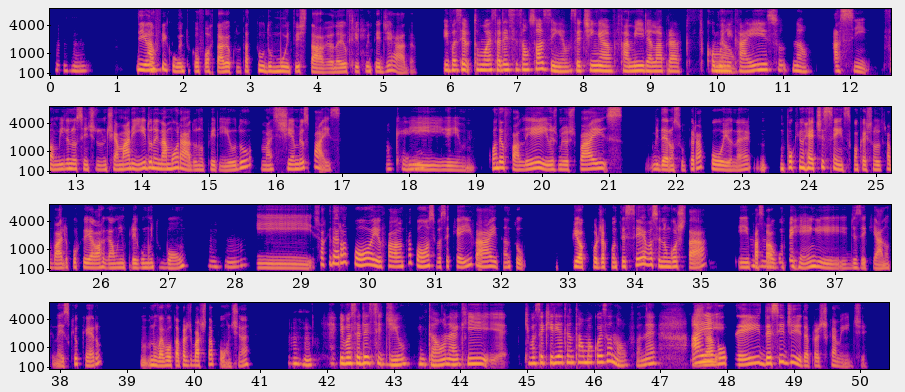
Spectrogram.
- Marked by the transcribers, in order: tapping; other background noise
- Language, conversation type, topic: Portuguese, podcast, Você já tomou alguma decisão improvisada que acabou sendo ótima?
